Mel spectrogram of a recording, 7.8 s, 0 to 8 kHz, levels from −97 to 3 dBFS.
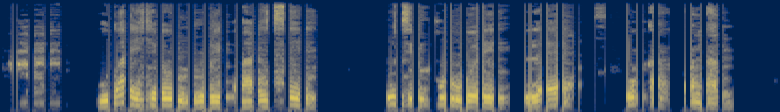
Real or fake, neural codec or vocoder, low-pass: real; none; 7.2 kHz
